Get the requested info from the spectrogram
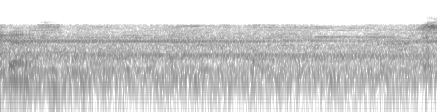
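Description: A small room air conditioner running: a steady, even blowing hum with faint steady tones under it.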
